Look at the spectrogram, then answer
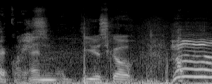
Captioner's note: grunts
